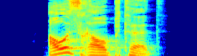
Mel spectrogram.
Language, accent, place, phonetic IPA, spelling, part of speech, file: German, Germany, Berlin, [ˈaʊ̯sˌʁaʊ̯ptət], ausraubtet, verb, De-ausraubtet.ogg
- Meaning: inflection of ausrauben: 1. second-person plural dependent preterite 2. second-person plural dependent subjunctive II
